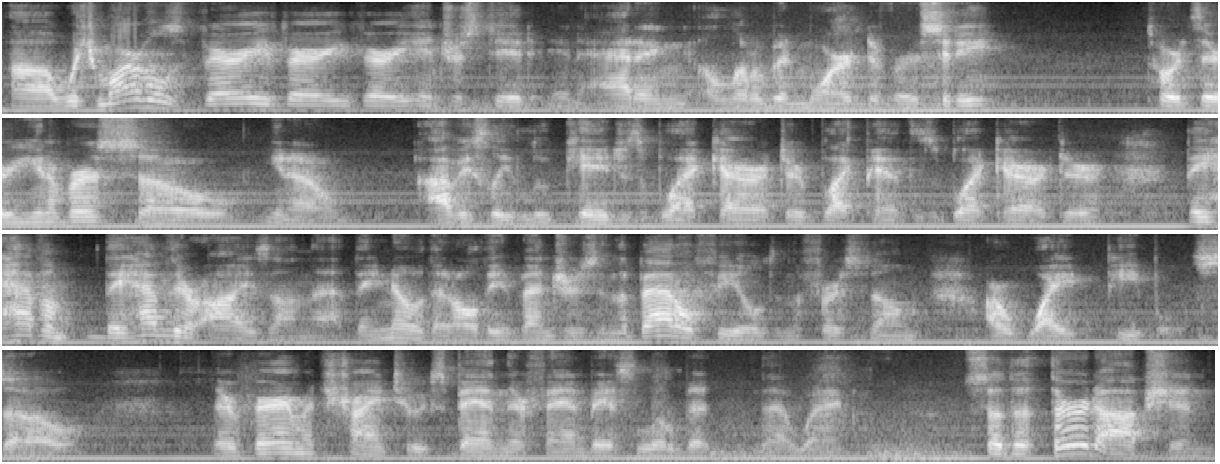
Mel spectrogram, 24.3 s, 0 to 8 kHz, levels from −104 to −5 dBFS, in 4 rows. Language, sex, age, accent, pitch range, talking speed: English, male, 30-49, American, 115-125 Hz, 185 wpm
